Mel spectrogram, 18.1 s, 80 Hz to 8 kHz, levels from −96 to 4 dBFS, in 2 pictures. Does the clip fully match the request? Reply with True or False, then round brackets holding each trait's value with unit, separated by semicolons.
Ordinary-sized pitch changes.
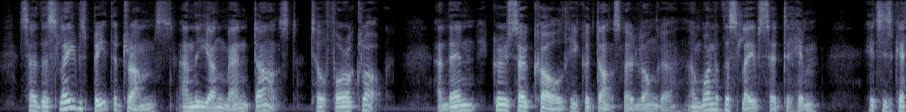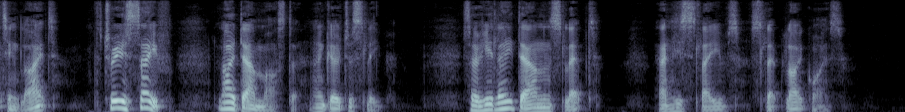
False (7.5 semitones)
